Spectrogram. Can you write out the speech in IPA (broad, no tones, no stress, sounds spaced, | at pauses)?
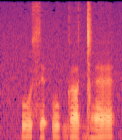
u s ɪ ʔ u ɡ œ ɐ̯ ɡ͡ǀ ɛ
